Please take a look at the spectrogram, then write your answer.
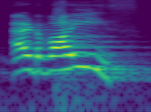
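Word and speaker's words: advice: इसका सही-सही प्रोनाउंस आप करेंगे। एडवाइस ये साउंड होगा।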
